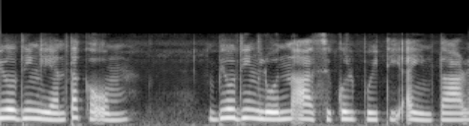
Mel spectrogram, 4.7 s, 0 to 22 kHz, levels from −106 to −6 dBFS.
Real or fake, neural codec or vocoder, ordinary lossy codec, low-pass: fake; codec, 24 kHz, 3.1 kbps, DualCodec; none; 7.2 kHz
